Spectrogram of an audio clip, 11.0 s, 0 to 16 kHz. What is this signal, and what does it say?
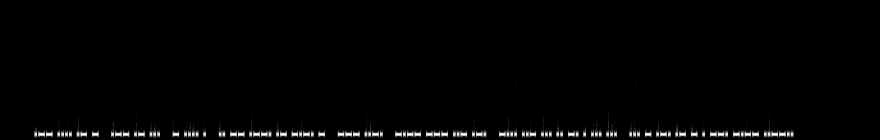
Morse code, heard as a keyed tone, about 50 wpm, 700 Hz. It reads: WHAT WAS THE IMPACT OF YOUR BUSINESS STRATEGY?
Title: Sentences from Top 1000 Words - Review Part 6 - 50wpm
